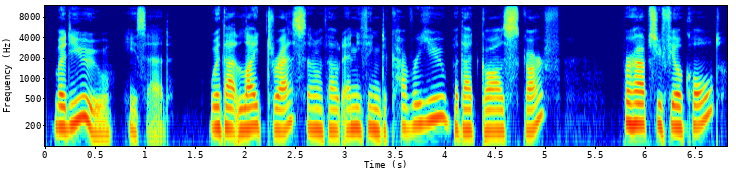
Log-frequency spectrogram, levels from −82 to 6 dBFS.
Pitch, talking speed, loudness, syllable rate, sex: 195 Hz, 195 wpm, -17 LUFS, 5.0 syllables/s, female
